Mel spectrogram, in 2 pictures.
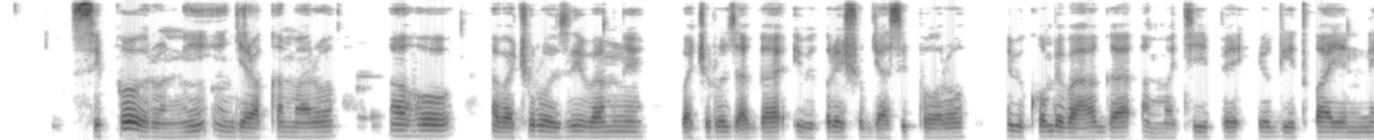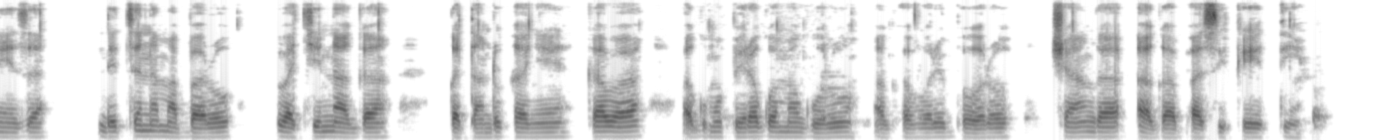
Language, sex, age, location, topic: Kinyarwanda, male, 50+, Musanze, government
